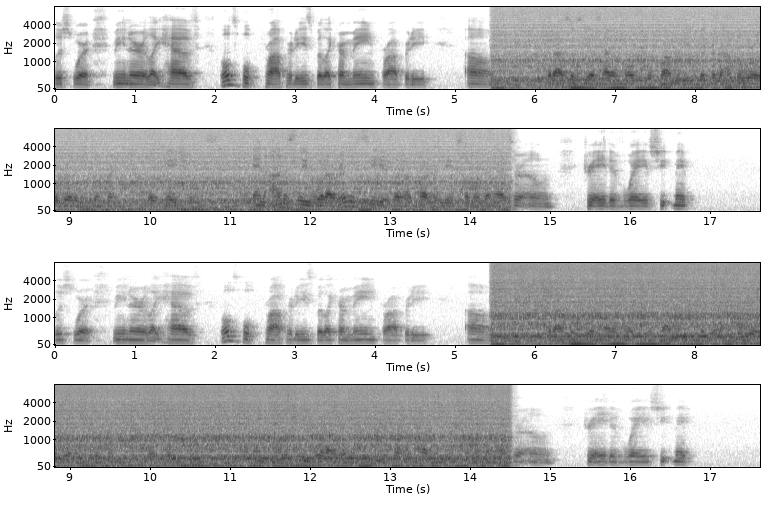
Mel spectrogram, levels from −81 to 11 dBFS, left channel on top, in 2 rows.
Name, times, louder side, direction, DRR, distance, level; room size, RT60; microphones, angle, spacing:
voice 1, 0.0-1.8 2.1-4.7 5.1-5.7 6.1-9.6 10.0-10.9 11.3-15.0 15.4-16.7, left 4 dB, 70° left, 11 dB, 0.7 m, -24 dB
sound 1, 5.4-14.5, right 4 dB, 40° right, 0.8 m, -20 dB
12.0 x 4.6 x 5.9 m, 0.28 s
head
